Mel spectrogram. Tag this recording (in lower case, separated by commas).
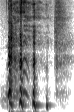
human voice, laughter, giggle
